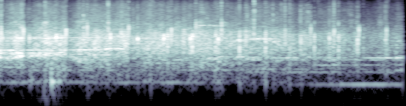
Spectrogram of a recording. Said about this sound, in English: Give yourselves a massive round of applause.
